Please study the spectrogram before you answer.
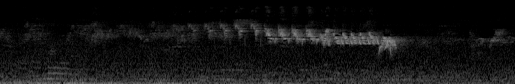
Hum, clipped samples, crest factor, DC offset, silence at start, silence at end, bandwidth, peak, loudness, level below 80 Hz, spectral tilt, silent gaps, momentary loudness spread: none; under 0.1%; 20 dB; under 0.1%; 0 s; 0 s; 16.5 kHz; -20 dBFS; -33 LUFS; -50 dBFS; -1.5 dB/octave; none; 18 LU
